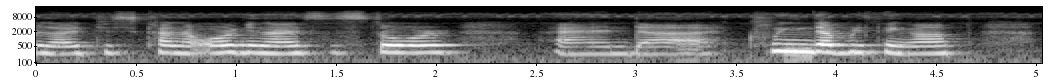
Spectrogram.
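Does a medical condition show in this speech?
Yes: cerebral palsy, mild.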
